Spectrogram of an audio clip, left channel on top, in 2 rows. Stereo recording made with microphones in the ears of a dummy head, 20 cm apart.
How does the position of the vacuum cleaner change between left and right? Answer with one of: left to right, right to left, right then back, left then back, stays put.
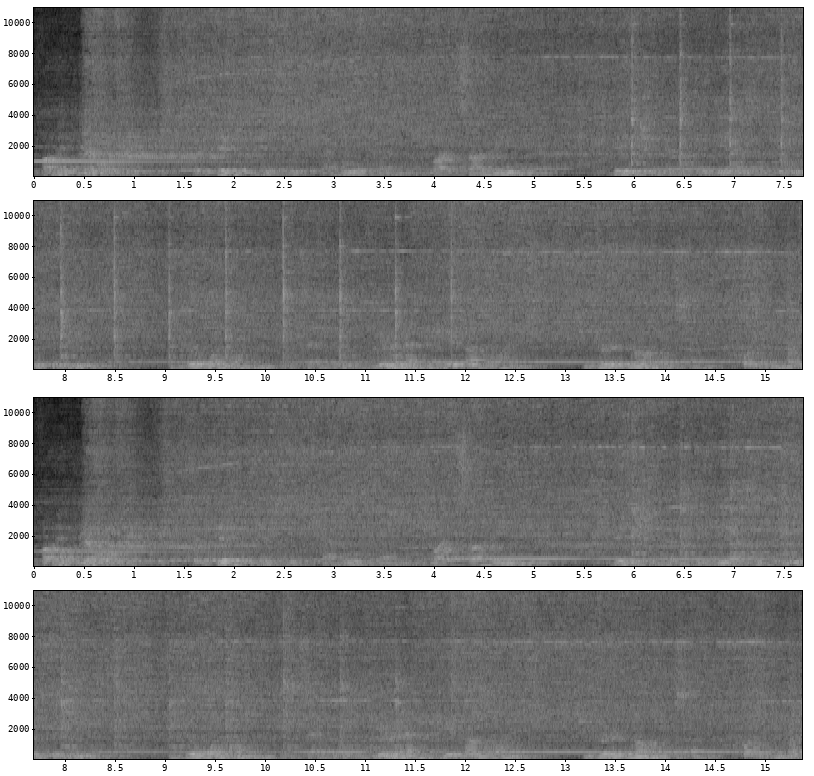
right then back.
